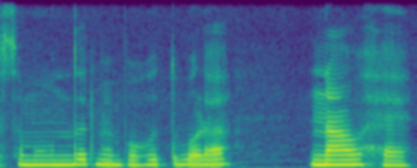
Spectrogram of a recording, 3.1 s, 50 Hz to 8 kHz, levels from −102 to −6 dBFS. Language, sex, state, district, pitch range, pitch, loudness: Hindi, female, Jharkhand, Palamu, 220-235 Hz, 225 Hz, -15 LUFS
